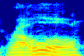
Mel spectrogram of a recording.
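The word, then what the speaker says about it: Raúl: little detail for people since my name is raoul right yeah and i grew up only you know for the first few years of my life only hearing it pronounced properly in spanish then when i went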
